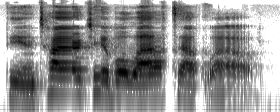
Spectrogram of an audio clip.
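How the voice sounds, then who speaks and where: A woman's voice: fairly low pitch, big pitch swings, unhurried, a little mellow. A woman reading stage directions as narrator at a screenplay table read.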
